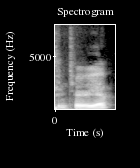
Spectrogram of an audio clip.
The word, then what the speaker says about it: Centuria: So, without further ado, it is Centuria, I believe that's how you say it, right? Yeah, Correct me. Centuria.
